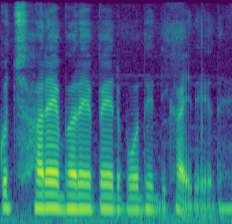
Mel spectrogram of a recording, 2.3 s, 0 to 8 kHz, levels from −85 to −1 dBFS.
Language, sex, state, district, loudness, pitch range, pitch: Hindi, male, Assam, Kamrup Metropolitan, -17 LUFS, 130-140 Hz, 135 Hz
